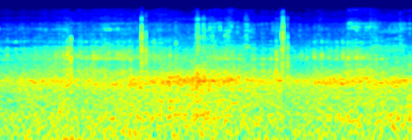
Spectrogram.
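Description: Riding a bicycle on asphalt: a steady rush of wind on the microphone mixed with tyre noise, with a few light clicks.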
